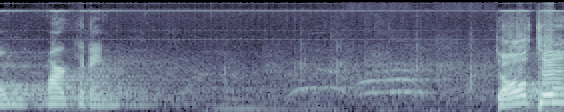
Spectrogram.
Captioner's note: applause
